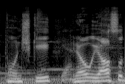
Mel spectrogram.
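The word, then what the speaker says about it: pączki: was punchki day we learned how to properly pronounce punchki you know what we also did ate a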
